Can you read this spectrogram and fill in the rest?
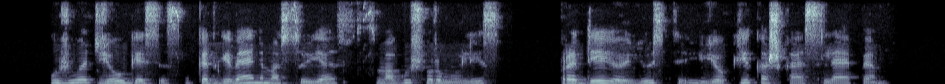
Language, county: Lithuanian, Šiauliai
